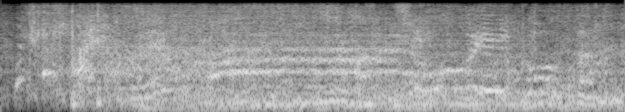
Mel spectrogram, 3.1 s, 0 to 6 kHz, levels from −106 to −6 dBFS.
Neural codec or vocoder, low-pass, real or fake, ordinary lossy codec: codec, 16 kHz, 4 kbps, FreqCodec, larger model; 5.4 kHz; fake; none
